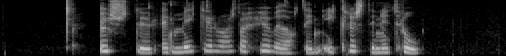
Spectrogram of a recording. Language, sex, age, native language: Icelandic, female, 20-29, Icelandic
